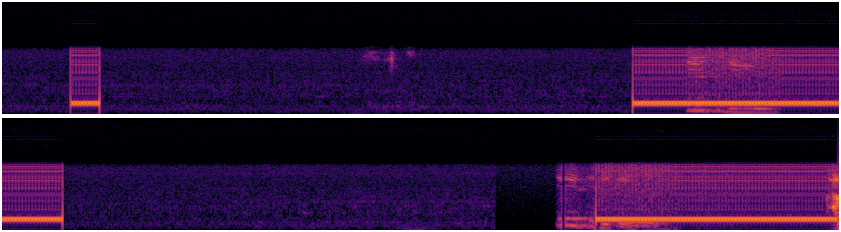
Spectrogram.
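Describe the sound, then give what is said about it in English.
A loud, steady telephone dial tone comes in bursts as a call is placed to a guest on Wrestle City Radio: a brief blip, then two longer stretches of the same humming tone separated by quiet line hiss. No one speaks. “So let's go ahead and get him on the phone.”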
